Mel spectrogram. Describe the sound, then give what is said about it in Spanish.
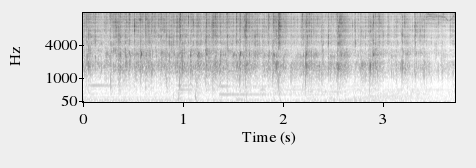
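A church audience applauds the word of God after a Bible reading, a dense, steady patter of many hands clapping, sustained at moderate loudness for a few seconds with no talking. “¿Le puede dar un fuerte aplauso a la palabra de Dios?”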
